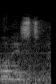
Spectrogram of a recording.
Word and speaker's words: honest: Nor am I talking about words like hour, 60 minutes, which have an H in the spelling that is not pronounced in standard English. Hour, honest, heiress, and a few others that you know about.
